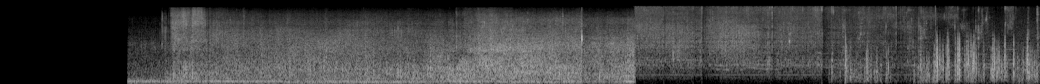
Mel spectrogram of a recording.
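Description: After about a second of silence, scorched corn syrup sizzling and crackling under freshly poured molten aluminum, a dense steady hiss. After a cut about six seconds in it turns to sparser crackles and pops, which grow busier near the end as water starts being poured onto the hot metal.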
